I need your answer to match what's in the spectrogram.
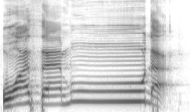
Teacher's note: अलिफ की वजह से हमने ज़बर को लंबा नहीं करना, दाल ज़बर दा पढ़ेंगे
